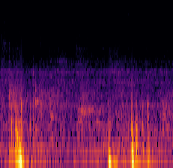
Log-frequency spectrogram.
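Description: Three dull, low thumps on the dais picked up by the table microphones, one shortly after the start and two close together near the end, over a steady room hum.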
